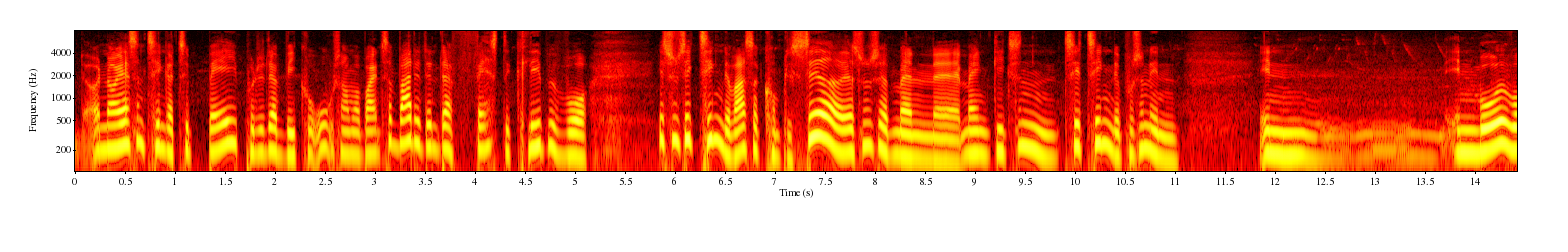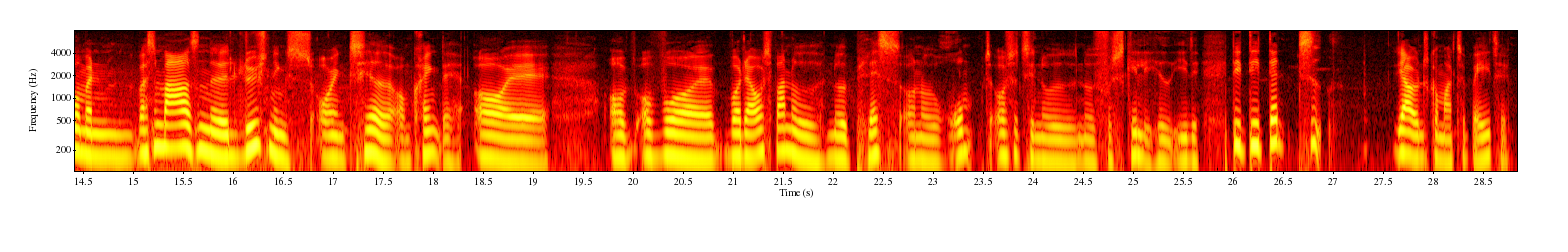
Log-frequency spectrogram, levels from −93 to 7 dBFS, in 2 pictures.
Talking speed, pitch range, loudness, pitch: 180 wpm, 155-205 Hz, -19 LUFS, 175 Hz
